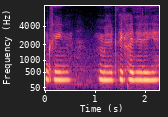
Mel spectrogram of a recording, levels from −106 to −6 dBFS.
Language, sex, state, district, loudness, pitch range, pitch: Hindi, female, Uttar Pradesh, Gorakhpur, -21 LUFS, 250-260 Hz, 250 Hz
